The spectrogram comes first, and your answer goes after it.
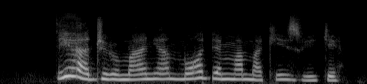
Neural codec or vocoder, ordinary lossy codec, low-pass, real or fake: codec, 16 kHz in and 24 kHz out, 0.6 kbps, FocalCodec, streaming, 4096 codes; Opus, 16 kbps; 10.8 kHz; fake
